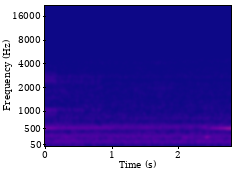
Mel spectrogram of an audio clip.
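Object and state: Nothing is struck.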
